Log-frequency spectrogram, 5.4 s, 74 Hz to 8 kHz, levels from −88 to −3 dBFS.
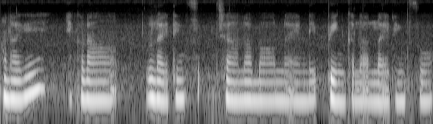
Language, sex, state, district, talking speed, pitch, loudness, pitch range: Telugu, female, Andhra Pradesh, Annamaya, 100 wpm, 185 Hz, -20 LUFS, 180-195 Hz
